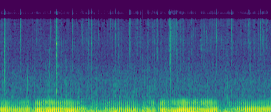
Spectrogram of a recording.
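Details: Cat sleeping peacefully by a fireside, its deep vibrating purr swelling and fading in rhythmic breaths about every second, accompanied by light crackling from the flames.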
